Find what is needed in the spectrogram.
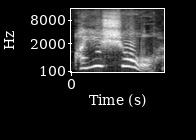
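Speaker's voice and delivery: high-pitched worried question; anxious. A narrator's reading. Anthea asking the Phoenix, anxious. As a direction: ask it anxiously, voice lifted high. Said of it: "anxiously asked the Phoenix".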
